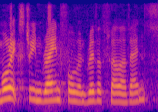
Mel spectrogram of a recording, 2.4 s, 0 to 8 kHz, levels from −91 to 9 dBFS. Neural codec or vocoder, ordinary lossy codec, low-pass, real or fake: codec, 16 kHz, 8 kbps, FreqCodec, larger model; Opus, 64 kbps; 7.2 kHz; fake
